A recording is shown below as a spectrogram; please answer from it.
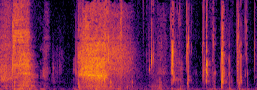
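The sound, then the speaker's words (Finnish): Someone chews and smacks their lips while eating. A couple of broad rustling bursts come first, then many quick, wet mouth smacks and clicks in an uneven run, fairly loud and close, with no talk. “Varmaan maiskuttelen täällä.”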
